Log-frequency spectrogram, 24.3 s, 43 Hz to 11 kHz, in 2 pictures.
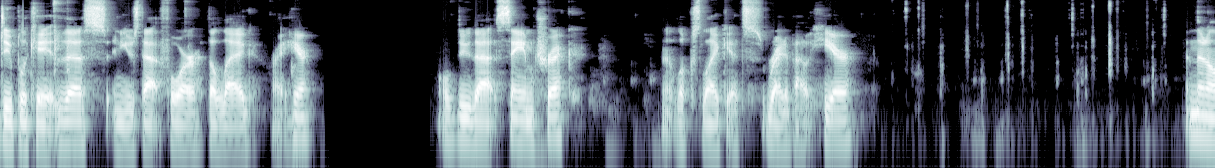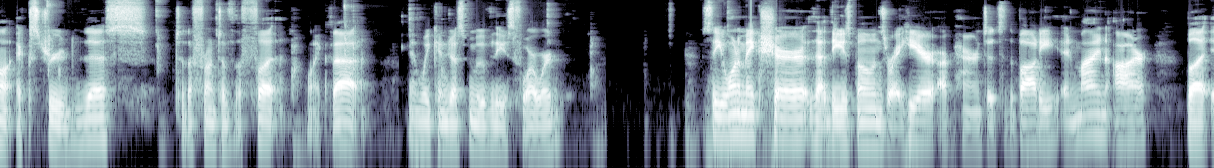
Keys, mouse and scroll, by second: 0.6 shift+d, 3.5 shift+middle click, 3.5 scroll up 2, 3.6 shift+middle click, 3.6 click, 3.7 ctrl+click, 4.1 click, 4.2 scroll down 2, 4.2 shift+middle click, 4.5 click, 5.0-5.4 scroll up 2, 5.4 middle click, 6.3 middle click, 8.8 click, 9.0 ctrl+click, 9.5 click, 9.6 KP_1, 9.8 middle click, 10.0 KP_1, 10.2 ctrl+click, 10.5 scroll down 2, 10.7 shift+middle click, 10.8 scroll up 1, 10.8 shift+middle click, 10.9 e, 11.3 middle click, 11.4 shift+middle click, 12.6 e, 15.6 KP_1, 16.1 scroll down 2, 16.3 shift+middle click, 17.1 click, 17.8 shift+click, 18.2 ctrl+shift+KP_3, 18.2 ctrl+shift+click, 19.0 middle click, 19.0 scroll down 1, 19.0 shift+z, 19.6 shift+middle click, 19.9-22.4 scroll up 2, 22.4 middle click.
